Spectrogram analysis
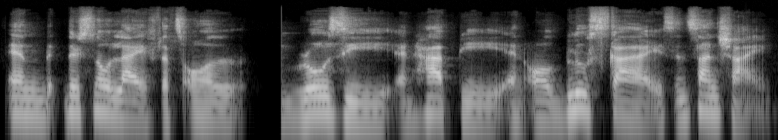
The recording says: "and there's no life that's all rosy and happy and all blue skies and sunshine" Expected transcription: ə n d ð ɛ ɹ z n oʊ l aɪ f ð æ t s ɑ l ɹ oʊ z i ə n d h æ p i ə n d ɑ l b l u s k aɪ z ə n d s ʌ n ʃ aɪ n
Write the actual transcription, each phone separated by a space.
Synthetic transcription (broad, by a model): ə n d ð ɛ ɹ s n oʊ l aɪ f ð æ t s ɑ l ɹ oʊ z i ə n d h æ p i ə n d ɑ l b l u s k aɪ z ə n s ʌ n ʃ aɪ n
